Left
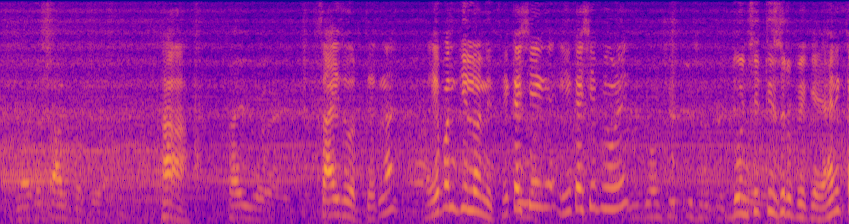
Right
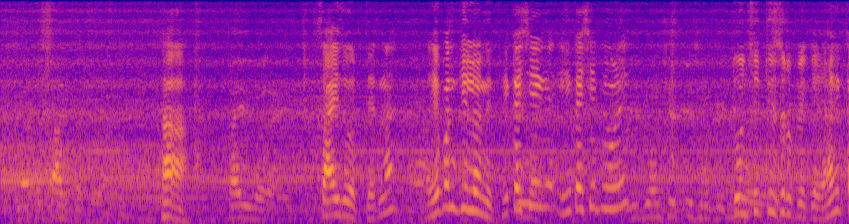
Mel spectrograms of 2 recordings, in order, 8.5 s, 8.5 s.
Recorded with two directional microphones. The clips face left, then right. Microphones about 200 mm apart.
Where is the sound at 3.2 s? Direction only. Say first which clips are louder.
Right 1 dB; 5° right (ahead or behind).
